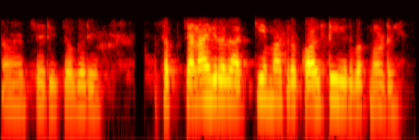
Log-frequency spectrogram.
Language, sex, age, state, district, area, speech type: Kannada, female, 18-30, Karnataka, Koppal, rural, conversation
